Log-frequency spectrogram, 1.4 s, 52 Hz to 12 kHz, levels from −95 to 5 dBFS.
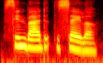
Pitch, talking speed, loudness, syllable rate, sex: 190 Hz, 130 wpm, -16 LUFS, 4.2 syllables/s, female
